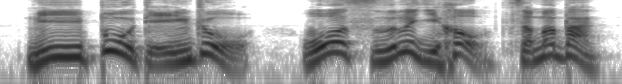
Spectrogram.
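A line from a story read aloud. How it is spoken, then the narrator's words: Roaring. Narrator (Chinese): 他吼道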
